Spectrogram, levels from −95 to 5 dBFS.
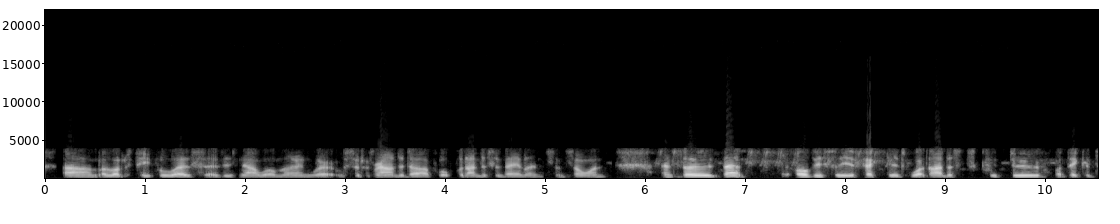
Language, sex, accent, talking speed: English, male, Australian, 200 wpm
